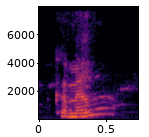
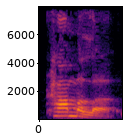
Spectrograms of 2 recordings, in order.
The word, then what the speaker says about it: Kamala: Camilla? – Camilla as in commit, but it's Kamala. Like, I think it's, we're going to have to figure that shit out when she becomes vice president.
